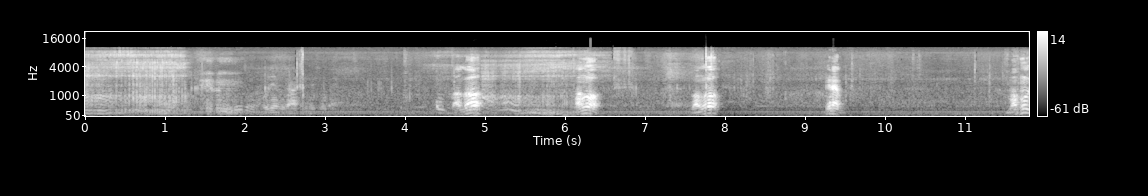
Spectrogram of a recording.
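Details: Adult man snoring: snoring.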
